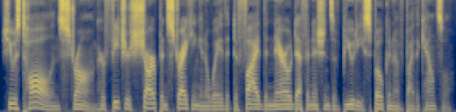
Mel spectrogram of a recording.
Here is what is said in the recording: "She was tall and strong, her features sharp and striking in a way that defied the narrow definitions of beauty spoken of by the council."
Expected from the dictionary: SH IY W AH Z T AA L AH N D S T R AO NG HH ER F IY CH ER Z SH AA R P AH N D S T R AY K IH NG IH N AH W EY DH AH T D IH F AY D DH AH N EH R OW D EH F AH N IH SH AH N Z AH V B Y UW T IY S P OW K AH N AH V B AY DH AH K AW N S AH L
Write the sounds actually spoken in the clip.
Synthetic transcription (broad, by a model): SH IY W AH Z T AA L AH N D S T R AO NG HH ER F IY CH ER Z SH AA R P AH N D S T R AY K IH NG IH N AH W EY DH AH T D IH F AY D DH AH N EH R OW D EH F AH N IH SH AH N Z AH V B Y UW T IY S P OW K AH N AH V B AY DH AH K AW N S L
